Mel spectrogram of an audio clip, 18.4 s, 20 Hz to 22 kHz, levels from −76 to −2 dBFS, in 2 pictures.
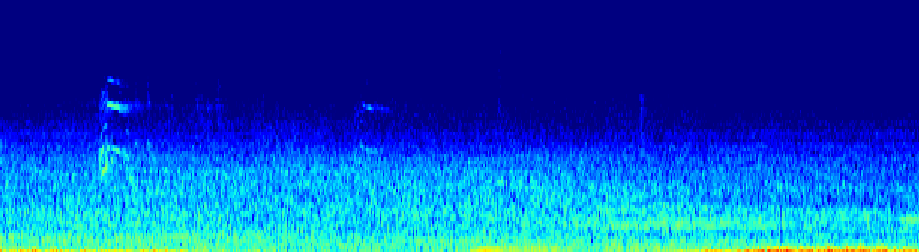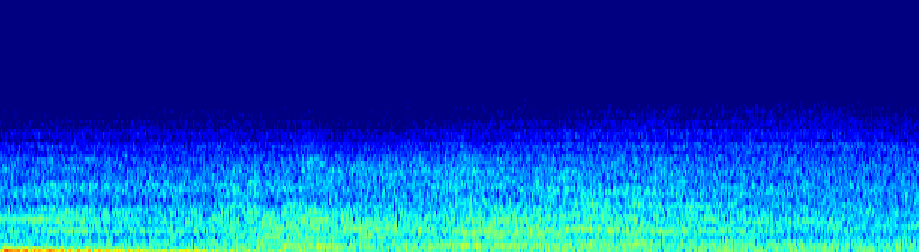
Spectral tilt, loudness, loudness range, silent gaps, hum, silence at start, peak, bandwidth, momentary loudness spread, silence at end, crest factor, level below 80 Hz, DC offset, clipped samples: -7.5 dB/octave; -35 LUFS; 8 LU; none; none; 0 s; -6 dBFS; 4.6 kHz; 11 LU; 0 s; 20 dB; -28 dBFS; under 0.1%; under 0.1%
